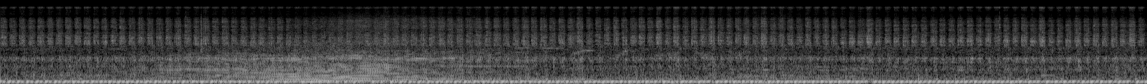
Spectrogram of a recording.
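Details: 2003 Suzuki Smash 110 after charging system repair, battery disconnected: revs cleanly and returns to even idle, no stutter or hesitation under throttle; charging system now normal.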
